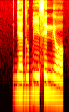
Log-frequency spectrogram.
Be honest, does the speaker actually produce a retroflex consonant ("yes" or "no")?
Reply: no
